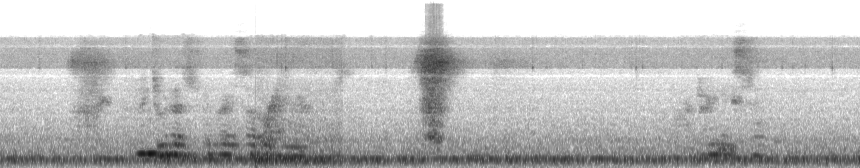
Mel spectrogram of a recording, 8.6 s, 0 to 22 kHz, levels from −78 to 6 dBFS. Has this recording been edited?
no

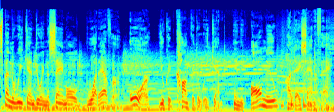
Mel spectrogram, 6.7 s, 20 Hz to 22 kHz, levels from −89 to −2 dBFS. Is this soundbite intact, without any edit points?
yes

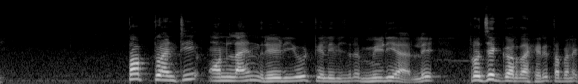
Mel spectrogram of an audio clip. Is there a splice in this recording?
no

